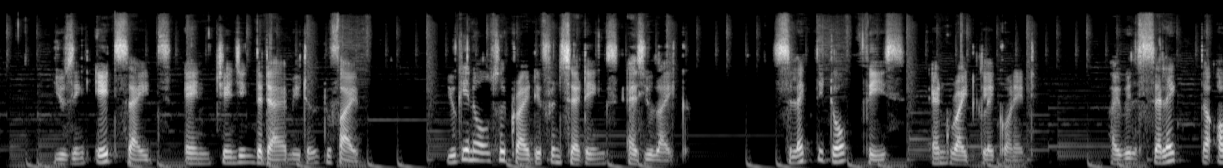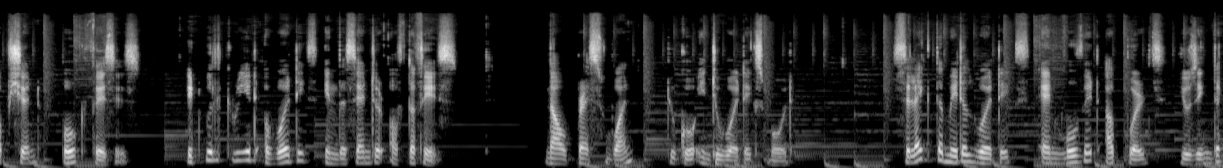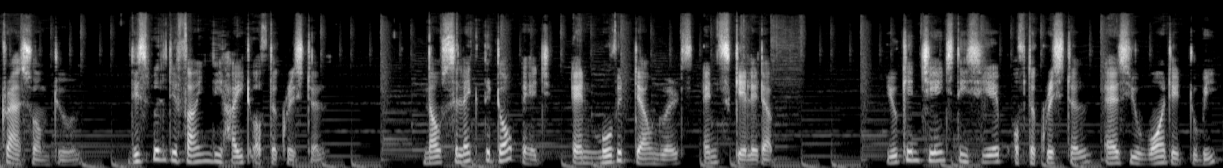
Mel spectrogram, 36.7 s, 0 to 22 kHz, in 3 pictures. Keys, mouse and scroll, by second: 3.3 click, 5.1-5.4 scroll up 2, 6.2 Tab, 7.8 middle click, 8.6 3, 9.0 click, 9.9-14.6 right drag, 12.4 1, 14.6 click, 15.3 space, 18.2-24.2 drag, 23.3 2, 24.4 click, 25.7-30.1 drag, 27.8 s, 30.6-31.3 scroll down 1, 31.5-32.6 alt+drag, 32.6-35.5 middle drag, 35.5-36.6 drag.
